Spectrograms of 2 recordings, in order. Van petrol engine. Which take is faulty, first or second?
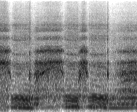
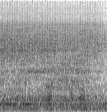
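first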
